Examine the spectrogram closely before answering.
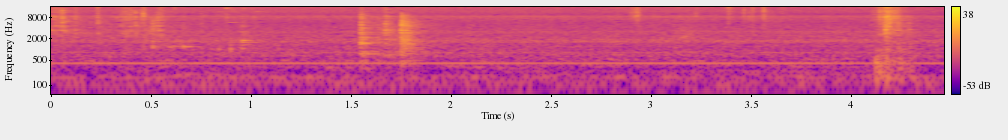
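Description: Metal timing chain clinking against the sprockets and guides of a Ford 3.0 V6 as it is pulled off by hand: two light clinks about a second and a half in and a louder one near the end, over a steady background hum.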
